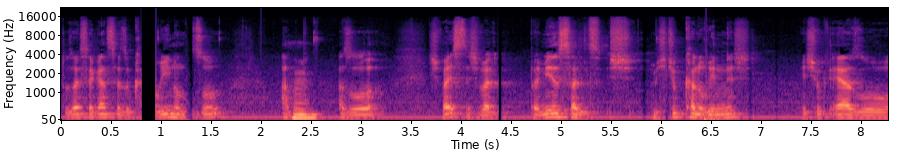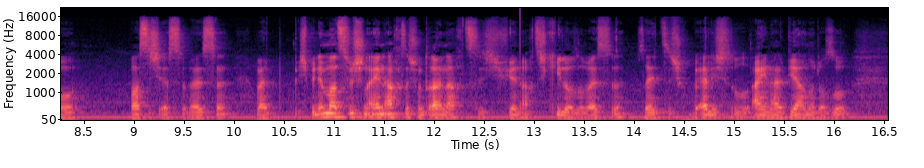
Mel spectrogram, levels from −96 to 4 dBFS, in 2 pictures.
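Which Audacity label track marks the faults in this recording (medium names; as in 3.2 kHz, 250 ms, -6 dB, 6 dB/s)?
0.800000	0.950000	dropout 149 ms
2.000000	2.000000	pop -30 dBFS
4.370000	4.410000	dropout 35 ms
6.450000	6.450000	dropout 3.1 ms
12.860000	12.860000	pop -15 dBFS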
